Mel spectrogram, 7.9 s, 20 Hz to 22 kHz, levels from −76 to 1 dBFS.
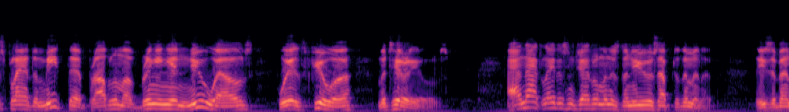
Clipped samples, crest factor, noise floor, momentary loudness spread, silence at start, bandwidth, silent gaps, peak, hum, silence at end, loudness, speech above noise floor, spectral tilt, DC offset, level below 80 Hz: under 0.1%; 18 dB; -56 dBFS; 10 LU; 0 s; 6.4 kHz; none; -6 dBFS; none; 0 s; -22 LUFS; 33 dB; -6.5 dB/octave; 0.1%; -56 dBFS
